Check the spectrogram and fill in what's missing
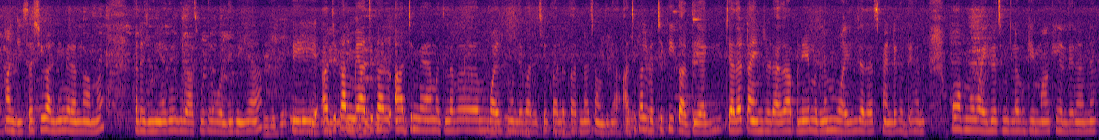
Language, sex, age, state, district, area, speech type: Punjabi, female, 30-45, Punjab, Gurdaspur, urban, spontaneous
